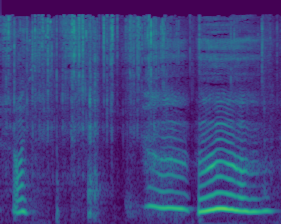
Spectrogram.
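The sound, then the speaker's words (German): Crackly crinkling of the wrapper of a chocolate from an Ikea Advent calendar, brown below and white on top, being opened in a few quick bursts, followed by a drawn-out voiced sound from a person. “es ist ein, eine Schokolade mit äh, unten braun, oben weiß.”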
